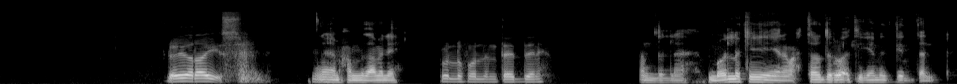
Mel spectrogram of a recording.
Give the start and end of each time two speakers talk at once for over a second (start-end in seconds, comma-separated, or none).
none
